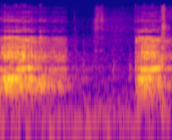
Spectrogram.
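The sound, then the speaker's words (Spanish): A pig gadget kept in a fridge, set off by its light or motion sensor when the fridge door is opened, plays recorded pig grunting: two loud, raspy, snorting bursts, the first longer, separated by a brief quiet gap, with no one talking. “lo cierras en el frigorífico y cuando abres la puerta, se activa la luz o el movimiento, no sé por qué, cuál es el tipo de sensor, y el cerdo se pone, el cerdito se pone a gruñir, insultarte, como podéis escuchar ahora.”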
